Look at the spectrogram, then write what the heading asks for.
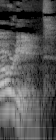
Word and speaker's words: early: 目から参りましょう early おいアクセントは頭ですこれ注意してくださいと言っても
